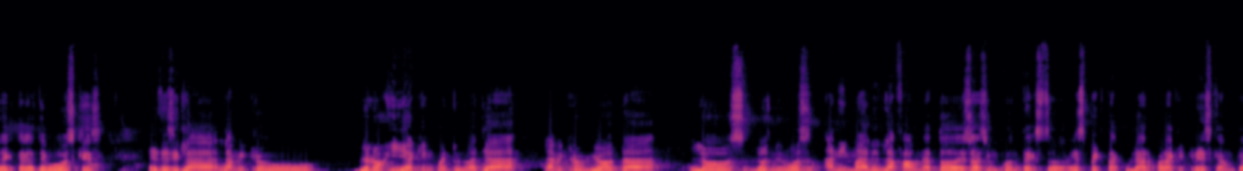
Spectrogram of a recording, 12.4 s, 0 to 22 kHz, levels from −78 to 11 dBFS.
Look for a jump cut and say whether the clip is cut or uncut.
uncut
